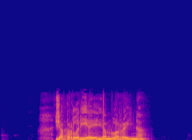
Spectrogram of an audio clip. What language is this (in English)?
Catalan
